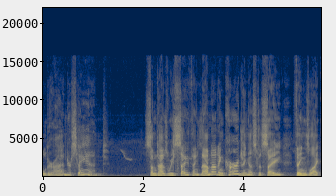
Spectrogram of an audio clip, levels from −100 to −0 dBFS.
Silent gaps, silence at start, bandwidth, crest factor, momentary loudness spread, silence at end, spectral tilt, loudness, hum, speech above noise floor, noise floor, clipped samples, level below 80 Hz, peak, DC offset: none; 0 s; 16 kHz; 18 dB; 8 LU; 0 s; -4.5 dB/octave; -33 LUFS; none; 28 dB; -61 dBFS; under 0.1%; -68 dBFS; -16 dBFS; under 0.1%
